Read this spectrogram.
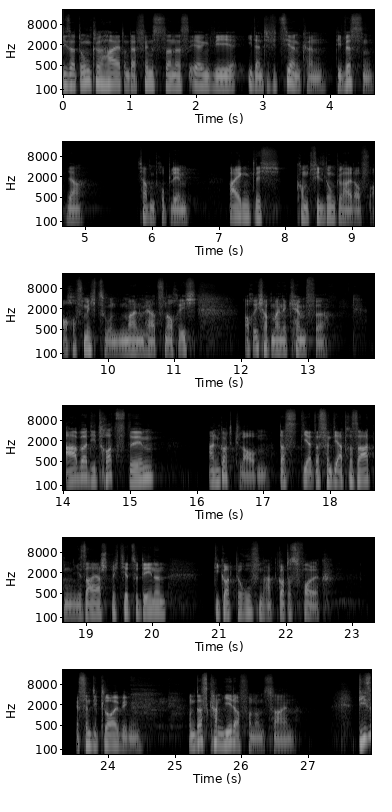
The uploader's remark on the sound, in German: Predigt vom Gottesdienst.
